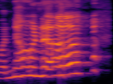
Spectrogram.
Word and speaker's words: Winona: So I'm sure most of you must be thinking, wow, they have no idea how to pronounce Winona. And you're right, one of the 4 of us had no idea how to pronounce Winona Ryder, famous movie star and Joyce Byers on Stranger Things.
